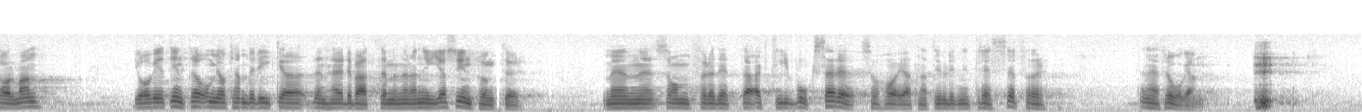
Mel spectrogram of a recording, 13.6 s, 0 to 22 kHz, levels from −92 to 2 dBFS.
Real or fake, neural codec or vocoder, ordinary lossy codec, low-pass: real; none; none; 7.2 kHz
